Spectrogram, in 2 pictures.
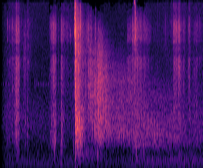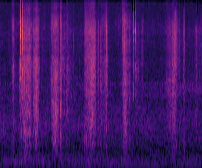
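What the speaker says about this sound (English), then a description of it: "I'm going to shoot it one more time" Several live-fire shots from a Liberator pistol ring out outdoors, the loudest crack early on, followed by a scatter of sharper pops and impacts of varying loudness over the following seconds.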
